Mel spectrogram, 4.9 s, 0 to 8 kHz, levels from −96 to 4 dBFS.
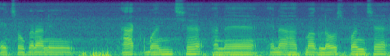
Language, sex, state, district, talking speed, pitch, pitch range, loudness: Gujarati, male, Gujarat, Valsad, 135 wpm, 115 Hz, 105-115 Hz, -16 LUFS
